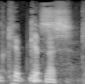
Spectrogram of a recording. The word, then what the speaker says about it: Kipnis: How do you say her name? Kipnis.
